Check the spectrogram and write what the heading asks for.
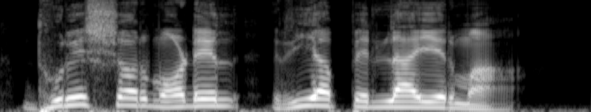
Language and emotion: Bengali, neutral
